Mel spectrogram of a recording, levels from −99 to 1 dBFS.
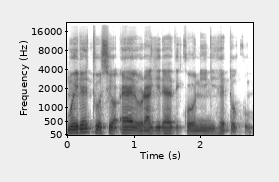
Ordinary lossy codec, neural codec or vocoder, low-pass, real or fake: none; codec, 44.1 kHz, 7.8 kbps, DAC; 19.8 kHz; fake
